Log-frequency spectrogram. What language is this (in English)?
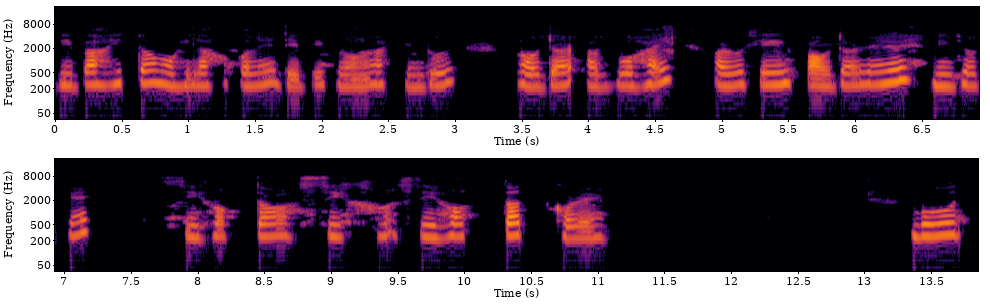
Assamese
